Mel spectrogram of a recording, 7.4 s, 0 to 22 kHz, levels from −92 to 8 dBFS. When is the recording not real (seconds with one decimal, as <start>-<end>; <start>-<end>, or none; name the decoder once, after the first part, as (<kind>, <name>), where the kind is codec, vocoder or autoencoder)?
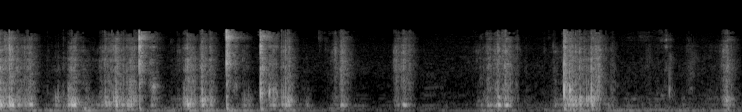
4.3-5.2 (vocoder, Vocos)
